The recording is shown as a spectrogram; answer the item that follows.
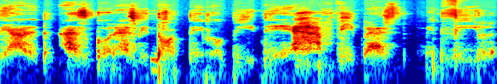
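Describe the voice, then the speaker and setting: Someone whispers at a fairly slow pace. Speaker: ASMR content creator. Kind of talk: ASMR football predictions, casual talk to camera. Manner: soft-spoken, whispered.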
